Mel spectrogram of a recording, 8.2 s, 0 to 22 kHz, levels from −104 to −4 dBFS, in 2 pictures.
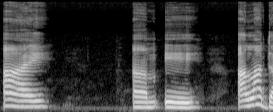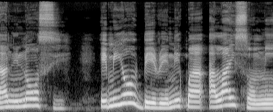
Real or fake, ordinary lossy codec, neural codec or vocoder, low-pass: fake; none; vocoder, 48 kHz, 128 mel bands, Vocos; none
